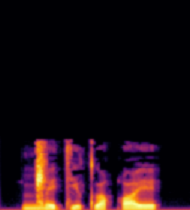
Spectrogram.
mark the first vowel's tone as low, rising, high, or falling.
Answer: low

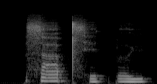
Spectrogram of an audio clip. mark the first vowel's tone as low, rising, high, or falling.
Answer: high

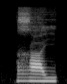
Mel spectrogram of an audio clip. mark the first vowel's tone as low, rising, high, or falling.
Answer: low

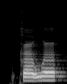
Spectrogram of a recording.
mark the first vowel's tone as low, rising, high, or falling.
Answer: low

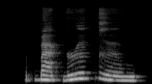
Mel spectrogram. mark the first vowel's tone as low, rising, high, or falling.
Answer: low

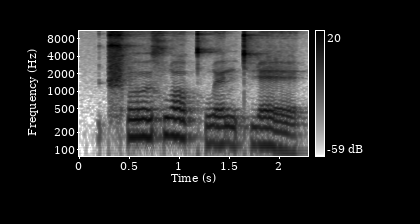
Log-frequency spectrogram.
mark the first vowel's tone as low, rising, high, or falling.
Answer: high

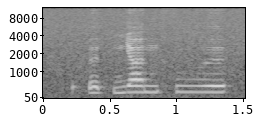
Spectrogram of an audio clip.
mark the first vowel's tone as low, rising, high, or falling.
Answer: low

